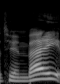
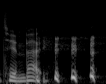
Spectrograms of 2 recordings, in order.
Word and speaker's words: Thunberg: I mean Greta Thunberg. That's what I mean. If I meant Greta Thunberg, I would have fucking said that. But that's not how you say her name.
